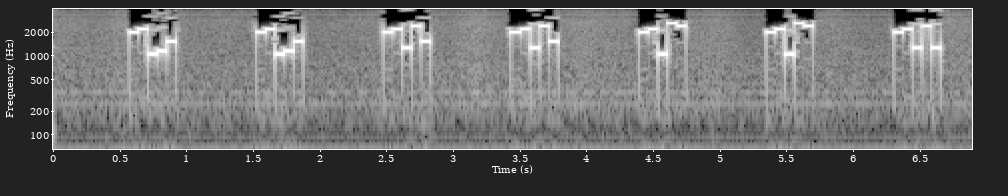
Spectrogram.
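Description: Five-tone selective call (ZVEI), heard as quick runs of five tones, tones of about 70 ms. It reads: 89125 89125 89305 89305 89110 89110 89303
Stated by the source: ZVEI five-tone selective call received on an SDR.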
